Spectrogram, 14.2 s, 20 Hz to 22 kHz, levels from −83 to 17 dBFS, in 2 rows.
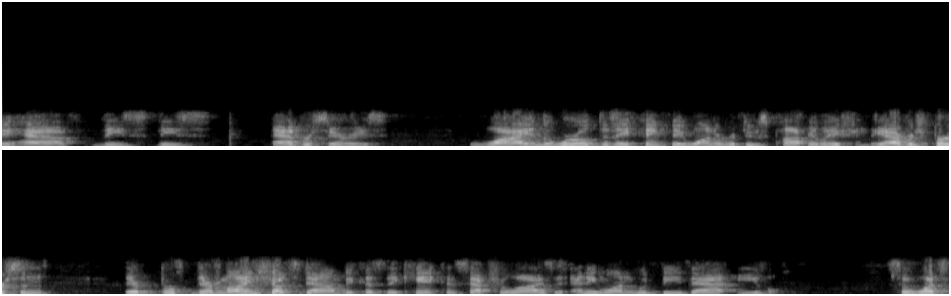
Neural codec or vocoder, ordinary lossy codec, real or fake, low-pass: codec, 16 kHz, 16 kbps, FreqCodec, larger model; Opus, 16 kbps; fake; 5.4 kHz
